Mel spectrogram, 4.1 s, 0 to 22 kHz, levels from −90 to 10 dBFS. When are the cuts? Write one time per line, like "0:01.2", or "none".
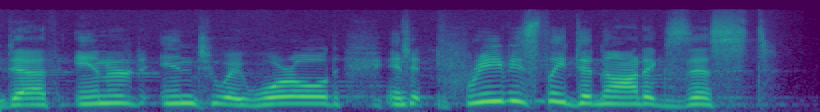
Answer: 0:02.0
